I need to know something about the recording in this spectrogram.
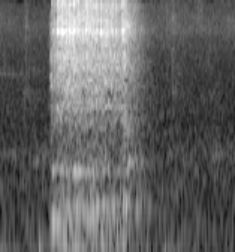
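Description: Sewing machine stitching through a dress panel in one short steady run of under a second, starting about half a second in.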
